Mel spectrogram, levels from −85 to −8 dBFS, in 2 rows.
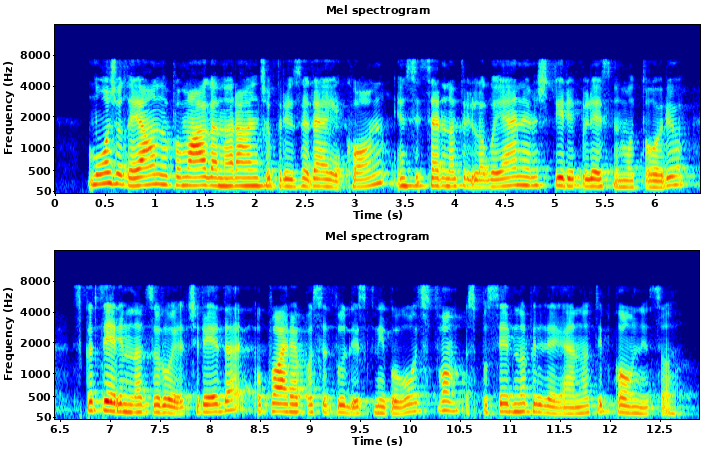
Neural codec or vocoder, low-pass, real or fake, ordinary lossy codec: codec, 16 kHz, 2 kbps, FunCodec, trained on LibriTTS, 25 frames a second; 7.2 kHz; fake; none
